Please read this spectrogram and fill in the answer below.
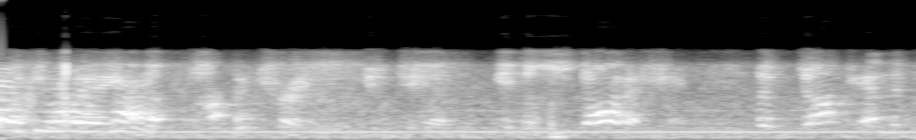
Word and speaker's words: Dedi: Dedi or Didi? D-E-D-I? Yeah. Didi, that's where it's pronounced? Yeah.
